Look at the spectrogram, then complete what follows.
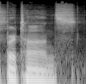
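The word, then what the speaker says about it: Bertāns: And Davis Bertrand. – Davis Bertans.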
